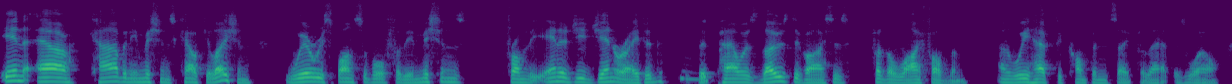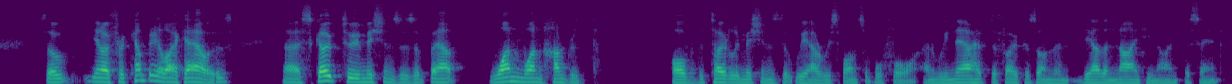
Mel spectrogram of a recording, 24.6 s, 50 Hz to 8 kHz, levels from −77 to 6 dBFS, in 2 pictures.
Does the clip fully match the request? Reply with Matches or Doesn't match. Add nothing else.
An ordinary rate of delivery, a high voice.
Doesn't match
